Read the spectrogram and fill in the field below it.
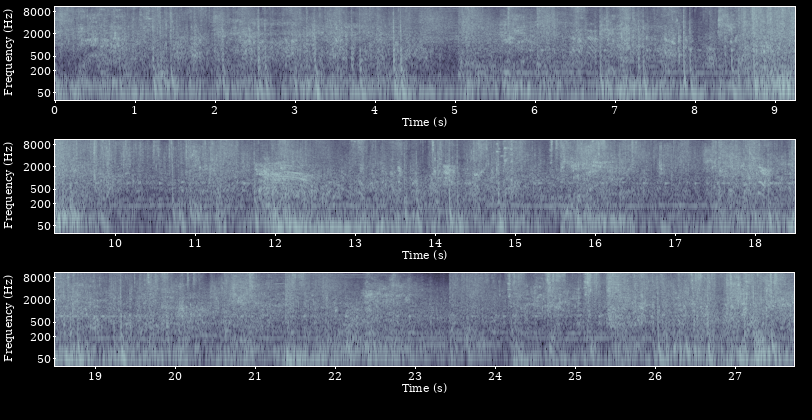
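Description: Spells and blows crash and thud in a game throughout.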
